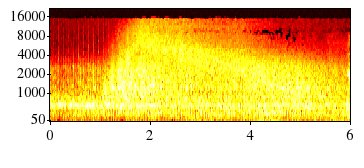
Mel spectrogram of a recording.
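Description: Bell Boeing V-22 Osprey tiltrotor flying in helicopter mode, its two proprotors and turboshaft engines giving a steady, loud drone. A whine fades out in the first second, and a brighter rushing noise swells about two seconds in.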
